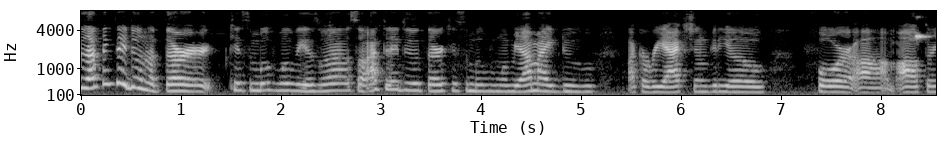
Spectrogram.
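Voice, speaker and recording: A woman's bright, sharp tone with ordinary pitch variation. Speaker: YouTuber reviewing TV shows. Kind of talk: casual vlog chat. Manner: fast.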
